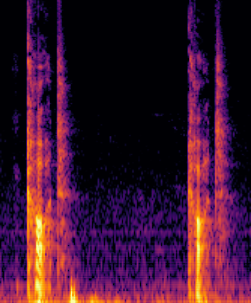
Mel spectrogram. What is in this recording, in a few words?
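"caught" "cot", pronunciation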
